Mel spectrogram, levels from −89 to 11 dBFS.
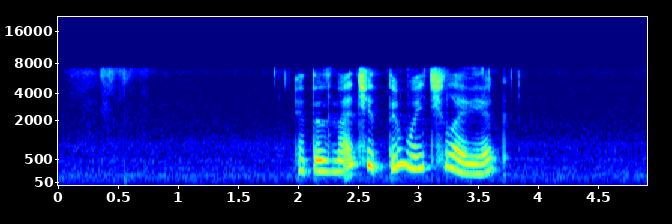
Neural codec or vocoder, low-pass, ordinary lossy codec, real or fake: none; 7.2 kHz; none; real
